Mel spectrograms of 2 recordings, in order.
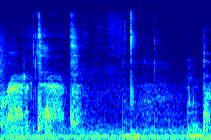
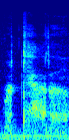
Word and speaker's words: Rattata: to say about Rattata I never really knew how to say its name I used to call him Rattata or ratat a Rattata seems to be the way just based on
